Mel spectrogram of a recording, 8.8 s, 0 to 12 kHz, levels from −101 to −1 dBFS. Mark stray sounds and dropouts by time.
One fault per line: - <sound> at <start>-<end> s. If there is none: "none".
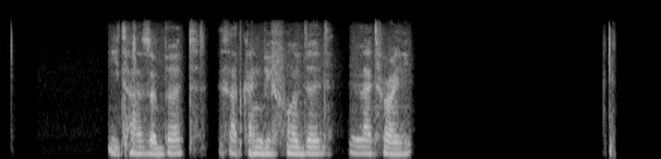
none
